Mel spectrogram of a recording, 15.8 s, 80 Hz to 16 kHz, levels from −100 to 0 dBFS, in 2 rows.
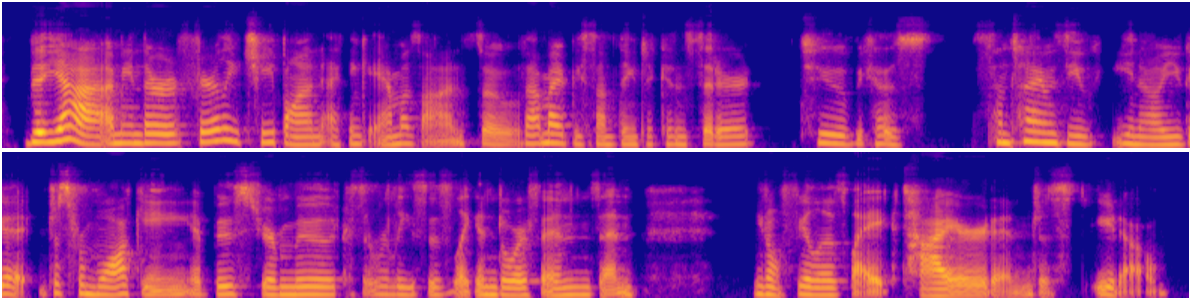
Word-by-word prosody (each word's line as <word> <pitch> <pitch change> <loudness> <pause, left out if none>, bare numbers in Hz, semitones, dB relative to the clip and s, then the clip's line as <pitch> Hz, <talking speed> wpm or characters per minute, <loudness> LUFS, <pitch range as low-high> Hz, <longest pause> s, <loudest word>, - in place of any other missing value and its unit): but, 245 0 +10
yeah, 255 -8 +8
I - - +3
mean, 220 0 +1
they're 225 0 +3
fairly 255 +5 0
cheap 235 -1 -2
on, 185 -1 -1
I 195 - -7
think, 200 +2 -8
Amazon, 205 +4 -5
so 95 - -4
that 210 +2 -1
might 220 -1 +2
be 195 - -8
something 190 -1 -6
to 190 - -12
consider 190 +1 -4 0.3
too, 215 -3 -1
because 190 -2 -5 0.2
sometimes 235 -1 +1
you 195 -1 -2
you 210 -3 -3
know, 185 -1 -2
you 185 +1 -1
get 200 0 -1
just 220 -1 +2
from 205 -2 0
walking, 140 - 0
it 180 - -6
boosts 195 0 0
your 180 - +2
mood, 185 0 +2
'cause 185 - -16
it - - -7
releases, 185 +2 -5
like, - - -2
endorphins, 180 0 +1
and - - -2 0.8
you 195 - -2
don't 180 -3 +1
feel 185 -3 +1
as, 175 0 -1
like, 65 - +1
tired, 80 +1 +4
and - - -5
just - - -9
you - - +1
know? - - -7
190 Hz, 185 wpm, -24 LUFS, 185-220 Hz, 0.8 s, but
